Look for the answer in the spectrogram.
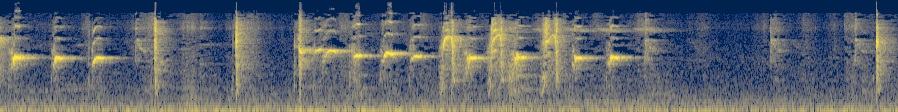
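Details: White-eye song played as therapy for birds that have stopped singing: a string of bright, clear whistled notes, each falling slightly, with sharp high clicks between, then fading to near silence.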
